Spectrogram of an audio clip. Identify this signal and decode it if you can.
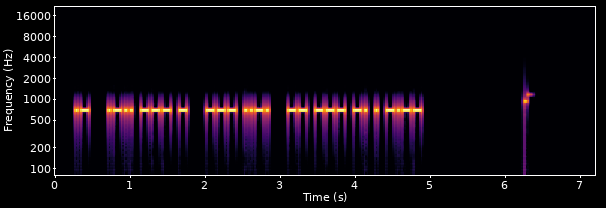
Morse code, heard as a keyed tone, about 34 wpm, 700 Hz. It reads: A LOT OF MONEY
